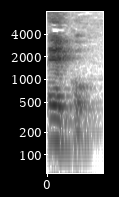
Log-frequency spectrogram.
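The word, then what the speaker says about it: echo: इको and reverberation, तो इको क्या है? इको ये इको नहीं है बल्कि इसको बोलता है एको। इसका एक्चुअल प्रोनाउंसिएशन क्या है? एको।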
